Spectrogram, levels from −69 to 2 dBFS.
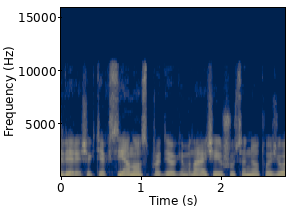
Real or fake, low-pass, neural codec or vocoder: fake; 10.8 kHz; vocoder, 24 kHz, 100 mel bands, Vocos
